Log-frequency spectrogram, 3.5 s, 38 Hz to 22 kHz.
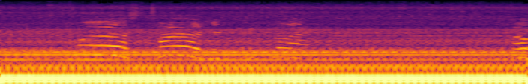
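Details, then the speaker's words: Honda S2000, parked unstarted over 6 years, first start after fresh fuel and service: steady, even low idle with smooth beat and no timing-chain ticking or rattle; engine sounds healthy. "I'm so ecstatic, man. It sounds so good as well. I know they suffer from chains and stuff, but that sounds so so sweet."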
